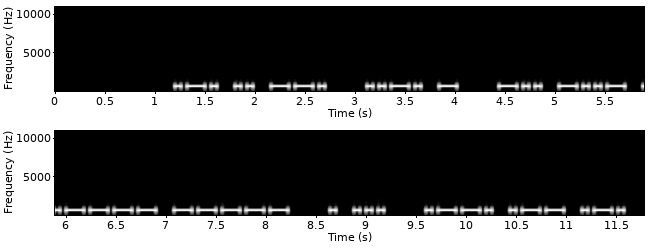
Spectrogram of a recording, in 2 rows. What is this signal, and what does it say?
Morse code, heard as a keyed tone, about 20 wpm, 700 Hz. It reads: RIG FT DX10 ES PWR
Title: K1USN SST QSO Practice 20wpm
